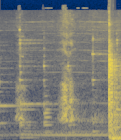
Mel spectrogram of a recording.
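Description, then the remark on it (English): A few short dog barks, then a sudden loud, heavy thud as a dog jumps from the street and lands hard on a car roof, with a deep booming impact at the end. “To verify, your report is that the dog jumped from the street onto the roof of your car.”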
